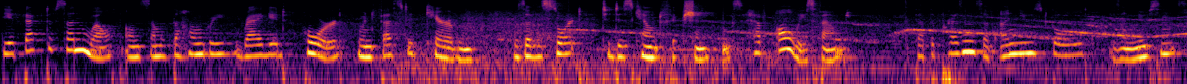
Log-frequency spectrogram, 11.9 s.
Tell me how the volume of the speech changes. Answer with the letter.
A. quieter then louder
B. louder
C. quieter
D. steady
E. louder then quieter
D.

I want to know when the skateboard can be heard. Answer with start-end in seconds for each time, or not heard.
not heard.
